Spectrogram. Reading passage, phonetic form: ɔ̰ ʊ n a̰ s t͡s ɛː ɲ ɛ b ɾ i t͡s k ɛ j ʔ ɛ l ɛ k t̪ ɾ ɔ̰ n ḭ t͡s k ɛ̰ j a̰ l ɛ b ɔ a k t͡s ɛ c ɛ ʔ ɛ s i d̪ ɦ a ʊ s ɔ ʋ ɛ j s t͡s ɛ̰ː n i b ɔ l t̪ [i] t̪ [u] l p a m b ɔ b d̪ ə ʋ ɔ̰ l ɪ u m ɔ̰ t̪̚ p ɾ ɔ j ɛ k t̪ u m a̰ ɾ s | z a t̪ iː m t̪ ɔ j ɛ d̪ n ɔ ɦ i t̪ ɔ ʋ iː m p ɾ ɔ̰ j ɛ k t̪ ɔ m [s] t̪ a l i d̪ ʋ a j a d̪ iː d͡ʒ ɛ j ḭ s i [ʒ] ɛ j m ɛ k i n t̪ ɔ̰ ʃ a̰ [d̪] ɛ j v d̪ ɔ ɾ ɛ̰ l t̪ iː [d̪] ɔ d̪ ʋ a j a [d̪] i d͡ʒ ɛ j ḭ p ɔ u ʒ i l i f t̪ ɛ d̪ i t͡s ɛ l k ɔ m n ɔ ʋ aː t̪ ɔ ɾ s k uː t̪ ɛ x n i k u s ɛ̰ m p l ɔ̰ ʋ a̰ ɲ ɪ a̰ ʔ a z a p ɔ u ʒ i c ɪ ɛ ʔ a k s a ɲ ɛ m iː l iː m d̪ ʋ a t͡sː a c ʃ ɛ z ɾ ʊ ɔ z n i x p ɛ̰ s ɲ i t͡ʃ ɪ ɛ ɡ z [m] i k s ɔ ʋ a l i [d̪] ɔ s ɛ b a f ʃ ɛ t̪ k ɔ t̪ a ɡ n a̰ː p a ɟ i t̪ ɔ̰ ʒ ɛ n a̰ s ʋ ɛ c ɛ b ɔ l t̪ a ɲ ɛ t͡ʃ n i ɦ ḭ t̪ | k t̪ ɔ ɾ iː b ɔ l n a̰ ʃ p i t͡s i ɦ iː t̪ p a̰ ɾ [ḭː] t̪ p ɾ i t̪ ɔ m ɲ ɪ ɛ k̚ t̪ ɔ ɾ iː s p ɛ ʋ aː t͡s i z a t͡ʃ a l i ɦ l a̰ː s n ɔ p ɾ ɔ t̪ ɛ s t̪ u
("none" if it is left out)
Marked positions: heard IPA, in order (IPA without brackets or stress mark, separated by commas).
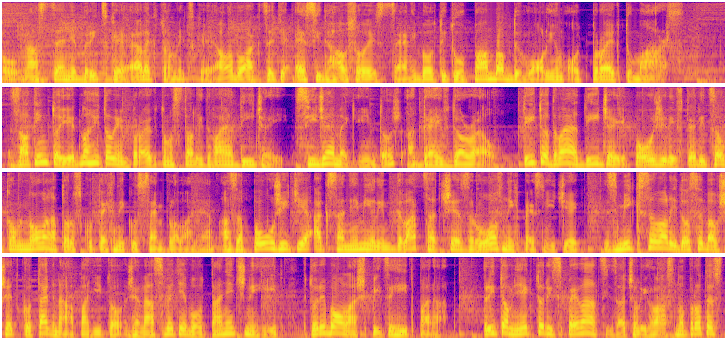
i, u, s, d͡ʒ, d̪, t̪, d̪, m, d̪, a̰ː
